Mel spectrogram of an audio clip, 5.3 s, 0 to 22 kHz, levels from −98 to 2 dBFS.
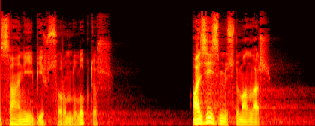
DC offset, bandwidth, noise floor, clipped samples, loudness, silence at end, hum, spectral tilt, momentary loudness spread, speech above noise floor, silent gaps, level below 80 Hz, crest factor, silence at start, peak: under 0.1%; 15.5 kHz; -71 dBFS; under 0.1%; -21 LUFS; 0.75 s; none; -4.5 dB/octave; 19 LU; 49 dB; none; -38 dBFS; 24 dB; 0 s; 0 dBFS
